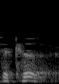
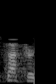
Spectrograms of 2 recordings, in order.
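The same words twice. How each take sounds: First: The word is said with a French-style pronunciation. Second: The word is said with a plain English pronunciation. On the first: The speaker calls it right. "I want to add a French, pronunciation" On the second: The speaker calls it wrong. "I don't like how it's pronounced"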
